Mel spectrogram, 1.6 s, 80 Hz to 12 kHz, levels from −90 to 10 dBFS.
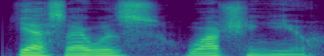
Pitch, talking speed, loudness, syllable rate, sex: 115 Hz, 150 wpm, -18 LUFS, 4.3 syllables/s, male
